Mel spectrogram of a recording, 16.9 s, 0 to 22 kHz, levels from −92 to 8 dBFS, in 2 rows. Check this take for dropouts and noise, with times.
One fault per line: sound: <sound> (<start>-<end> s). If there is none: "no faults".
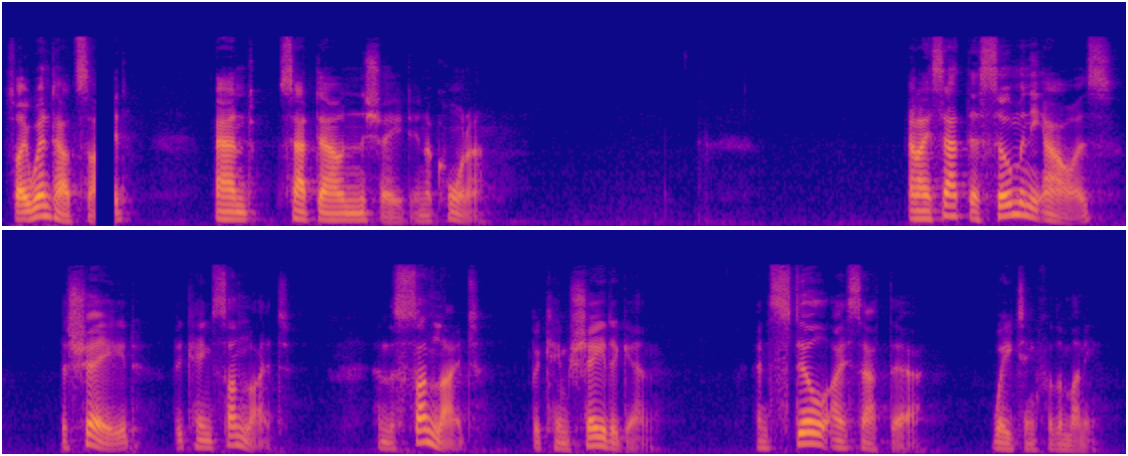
sound: dropout (0.7-0.8 s)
